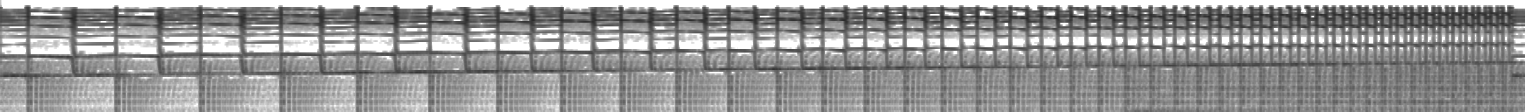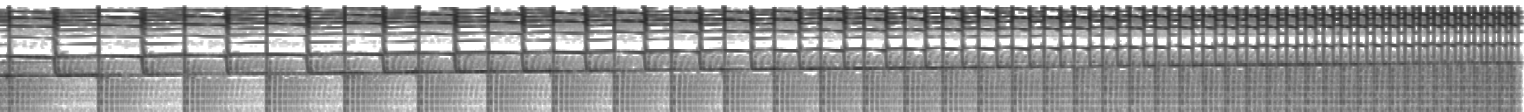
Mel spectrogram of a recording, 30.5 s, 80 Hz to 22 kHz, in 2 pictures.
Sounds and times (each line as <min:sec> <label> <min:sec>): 0:10.9 VCS3 synthesizer 0:14.5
